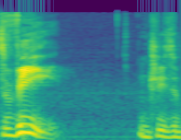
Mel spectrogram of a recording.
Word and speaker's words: Vi: bug fables with v simulator her name's not pronounced like vi by the way it's it's her her sister's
